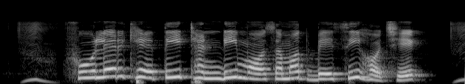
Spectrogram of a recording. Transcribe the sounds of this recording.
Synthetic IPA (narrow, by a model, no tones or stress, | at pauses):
fʰuːleɾkʰeːt̪iʈʰəɳɖiːmɔːsəmɔt̪beːsiɦɔt͡ʃʰeːk̚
